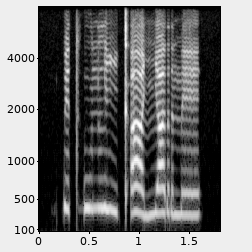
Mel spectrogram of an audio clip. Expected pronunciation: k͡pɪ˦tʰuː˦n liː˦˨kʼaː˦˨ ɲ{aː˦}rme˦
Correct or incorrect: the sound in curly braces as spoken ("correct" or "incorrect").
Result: incorrect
